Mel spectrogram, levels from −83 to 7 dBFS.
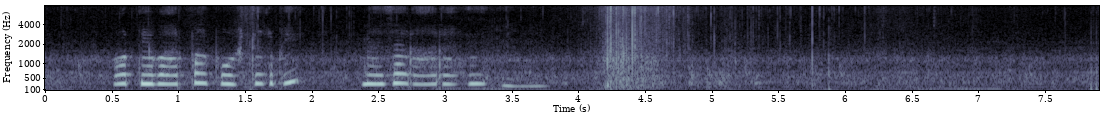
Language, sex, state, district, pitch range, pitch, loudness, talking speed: Hindi, female, Rajasthan, Jaipur, 300-320 Hz, 310 Hz, -24 LUFS, 70 wpm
